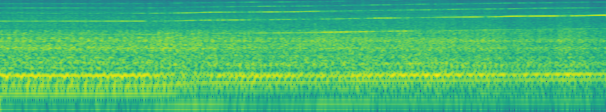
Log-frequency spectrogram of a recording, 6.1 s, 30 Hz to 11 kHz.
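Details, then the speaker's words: 1959 Caterpillar D337F diesel genset with about 960 hours, stored in a barn 10 to 12 years, running with no load and barely up to operating temperature. Steady rumble with a rising turbo-like whistle as it warms, no knocks: normal running. "seems to do pretty well of course them have a load on it or anything you know it's it's barely up to operating temperature"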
